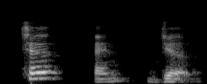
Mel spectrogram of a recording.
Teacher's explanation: these are affricates so here the release of the air is very gradual it's not fast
